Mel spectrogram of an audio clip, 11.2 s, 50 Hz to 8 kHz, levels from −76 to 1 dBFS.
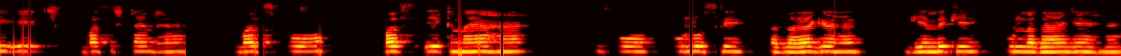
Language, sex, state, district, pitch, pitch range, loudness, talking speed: Hindi, female, Chhattisgarh, Balrampur, 230 Hz, 220-230 Hz, -27 LUFS, 125 wpm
